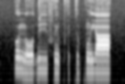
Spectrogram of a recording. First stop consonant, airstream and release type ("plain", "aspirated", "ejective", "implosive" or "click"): implosive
